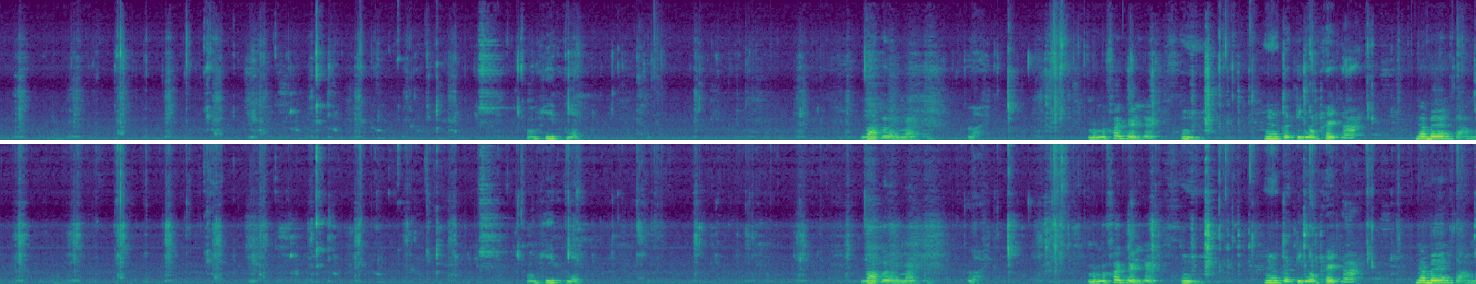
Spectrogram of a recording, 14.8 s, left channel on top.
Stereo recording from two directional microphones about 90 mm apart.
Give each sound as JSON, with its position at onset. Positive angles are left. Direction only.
{"t": 0.7, "sound": "a sound", "side_deg": -25}
{"t": 2.1, "sound": "biting", "side_deg": 90}
{"t": 2.9, "sound": "chewing", "side_deg": 90}
{"t": 4.4, "sound": "cutlery", "side_deg": 85}
{"t": 5.1, "sound": "speech", "side_deg": 80}
{"t": 8.6, "sound": "speech", "side_deg": -15}
{"t": 9.7, "sound": "speech", "side_deg": 55}
{"t": 10.1, "sound": "cutlery", "side_deg": -10}
{"t": 10.8, "sound": "speech", "side_deg": -10}
{"t": 11.8, "sound": "speech", "side_deg": 75}
{"t": 14.2, "sound": "speech", "side_deg": -15}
